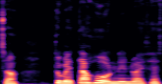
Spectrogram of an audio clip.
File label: "hwn", Welsh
